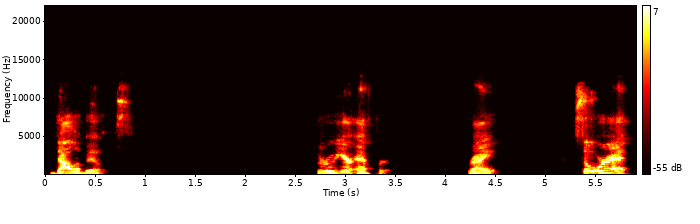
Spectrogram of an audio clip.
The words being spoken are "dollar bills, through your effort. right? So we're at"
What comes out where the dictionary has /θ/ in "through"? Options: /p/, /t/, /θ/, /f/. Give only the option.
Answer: /θ/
